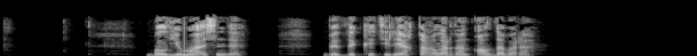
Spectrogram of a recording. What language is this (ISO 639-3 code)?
bak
